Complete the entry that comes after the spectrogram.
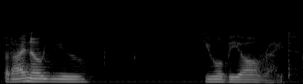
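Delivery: gentle read-aloud storytelling voice; picture book reading. A narrator's reading. Author reading her picture book to children, gentle storytelling.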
